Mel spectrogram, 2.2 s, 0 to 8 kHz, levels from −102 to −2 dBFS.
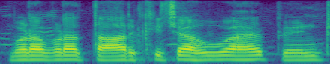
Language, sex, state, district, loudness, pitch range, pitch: Hindi, male, Chhattisgarh, Raipur, -15 LUFS, 130-145 Hz, 140 Hz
